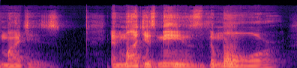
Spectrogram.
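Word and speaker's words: magis: of Loyola left us we pronounce it matches and matches means the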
